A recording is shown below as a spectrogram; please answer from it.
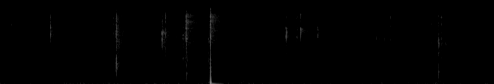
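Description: Long nails tap and click on the brown plastic lid and the side of a small cylindrical spice jar filled with ground spice. About a dozen quiet, sharp, bright clicks land at uneven intervals, each dying away almost at once.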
